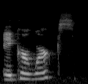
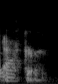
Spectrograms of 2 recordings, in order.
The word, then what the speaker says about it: Akerworks: I'm pretty sure it's Aker. Akerworks. I once met Evanita. Uh-huh. And she knows them, and that's how she pronounced it, because I used to do Acker.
